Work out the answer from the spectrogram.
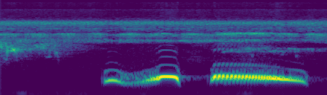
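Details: A single spotted dove phrase from a lure recording meant to attract wild doves: a wavering, rising note swells into a short hooked coo, then a longer even coo sags slightly in pitch. A steady high insect hum persists throughout.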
